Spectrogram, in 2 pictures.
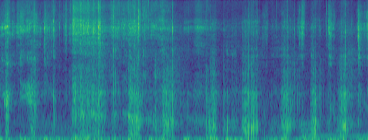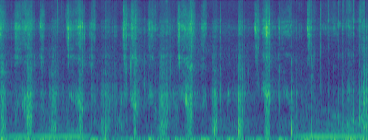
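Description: A young woman crunches ice loudly while chewing.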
